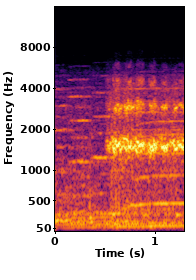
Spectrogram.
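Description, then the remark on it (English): A clean white luxury car's engine roars loudly as its tires squeal sharply, the screech rising midway and holding steady as the car peels out and speeds off, fleeing. “Fortunately, Two-Ply spotted us immediately and took off.”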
